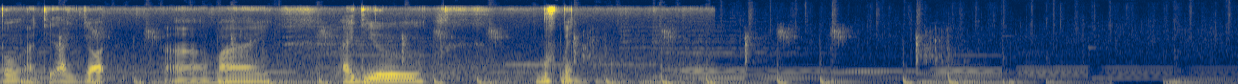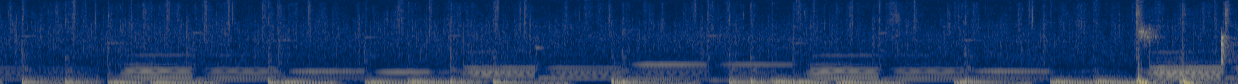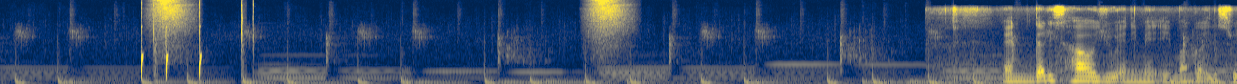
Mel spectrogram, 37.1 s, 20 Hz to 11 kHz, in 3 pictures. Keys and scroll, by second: 4.1 v, 10.5 ctrl+z, 10.7 ctrl+z, 11.0 ctrl+z, 11.0 space, 11.6 space, 12.7 v, 13.2 ctrl+c, 13.8 ctrl+v, 17.5 space, 23.0 alt+space, 23.5 Return, 23.9-24.9 typing, 24.4 Down, 24.5 Down, 24.8 Return, 25.1 Down, 25.2 Down, 25.4 Down, 25.4 Return, 28.2 alt+Return, 29.0 space, 29.5 space, 31.1 ctrl+z, 31.1 space, 31.1 ctrl+z, 32.6 ctrl+z, 34.7 space.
